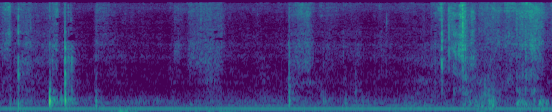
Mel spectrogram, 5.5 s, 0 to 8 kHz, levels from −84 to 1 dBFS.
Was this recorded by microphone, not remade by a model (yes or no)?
yes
